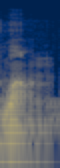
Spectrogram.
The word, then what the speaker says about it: Wang: I, a Caucasian, was dating an Asian girl with the last name of Wang, pronounced Wong, who had a penchant for starting drama and arguments.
